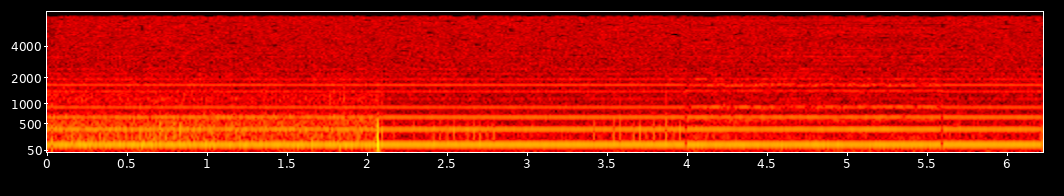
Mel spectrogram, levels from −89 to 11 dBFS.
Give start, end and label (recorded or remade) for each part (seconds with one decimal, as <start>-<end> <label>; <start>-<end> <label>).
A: 0.0-4.0 recorded; 4.0-5.6 remade; 5.6-6.2 recorded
